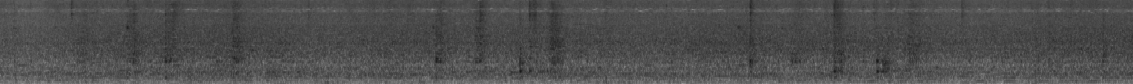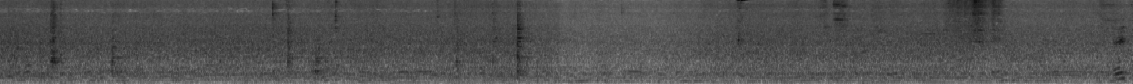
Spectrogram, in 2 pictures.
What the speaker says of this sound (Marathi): मिक्स करूया.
